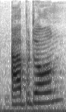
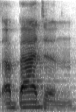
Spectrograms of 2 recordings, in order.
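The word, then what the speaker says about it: Abaddon: been told cuz yesterday I got criticized for pronouncing abdon I I called him abdon okay but and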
